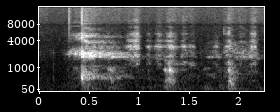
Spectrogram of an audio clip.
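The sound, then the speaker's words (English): A dog panting in quick, breathy bursts, three or four rhythmic huffs of air with a slightly wheezy edge, no voices alongside. “So you can hear that as my dog.”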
